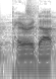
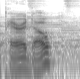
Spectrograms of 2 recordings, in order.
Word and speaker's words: peridot: So you said it's either it can be either peridot or peridot? Yeah, both are acceptable pronunciations.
